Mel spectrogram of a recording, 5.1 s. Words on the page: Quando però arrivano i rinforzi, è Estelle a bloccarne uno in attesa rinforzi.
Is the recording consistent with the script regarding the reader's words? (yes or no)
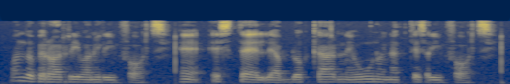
yes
